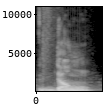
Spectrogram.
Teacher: the front N, actually becomes at the back, like in sing · And the T becomes glottalized.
